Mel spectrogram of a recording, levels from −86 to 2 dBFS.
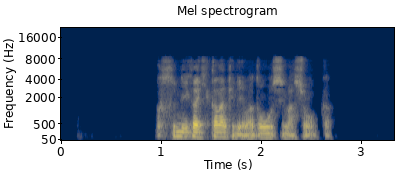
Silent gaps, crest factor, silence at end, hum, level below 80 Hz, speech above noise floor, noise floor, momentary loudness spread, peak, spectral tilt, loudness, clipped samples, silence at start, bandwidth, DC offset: none; 22 dB; 0.65 s; none; -54 dBFS; over 68 dB; under -90 dBFS; 19 LU; -2 dBFS; -6 dB/octave; -23 LUFS; under 0.1%; 0.95 s; 9 kHz; under 0.1%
